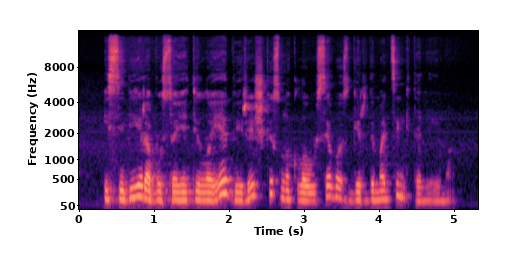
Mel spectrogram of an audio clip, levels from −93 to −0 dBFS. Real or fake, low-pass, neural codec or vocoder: fake; 14.4 kHz; vocoder, 44.1 kHz, 128 mel bands every 256 samples, BigVGAN v2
